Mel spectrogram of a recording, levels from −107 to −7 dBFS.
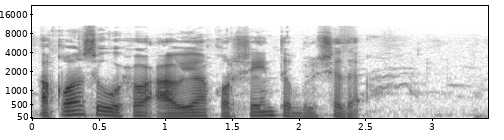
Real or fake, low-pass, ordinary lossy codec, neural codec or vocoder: real; none; none; none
